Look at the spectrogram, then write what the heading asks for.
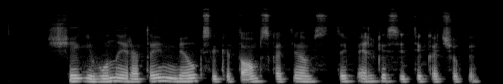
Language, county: Lithuanian, Klaipėda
